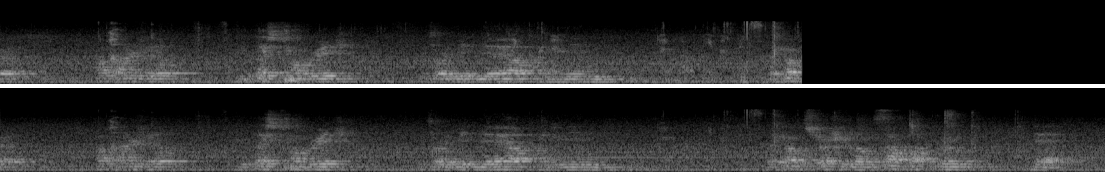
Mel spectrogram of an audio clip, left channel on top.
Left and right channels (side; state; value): left; drops out; at 8.1 s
